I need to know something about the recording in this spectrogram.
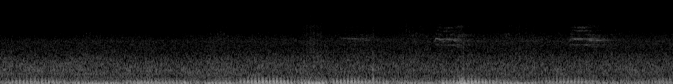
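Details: Fendi, a Maine Coon kitten resting on the patio, purrs in a quiet, even low rumble, with short high chirps heard faintly in the background.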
